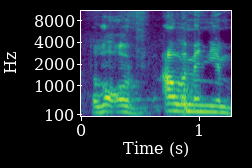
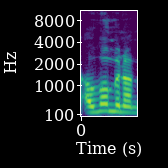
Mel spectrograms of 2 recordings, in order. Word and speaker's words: aluminium: I mean, we get a lot of aluminium bottle tops. Sorry, you say aluminum. Yeah, well, that's okay. Aluminium and aluminum, it's the same thing, just different pronunciation, right?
